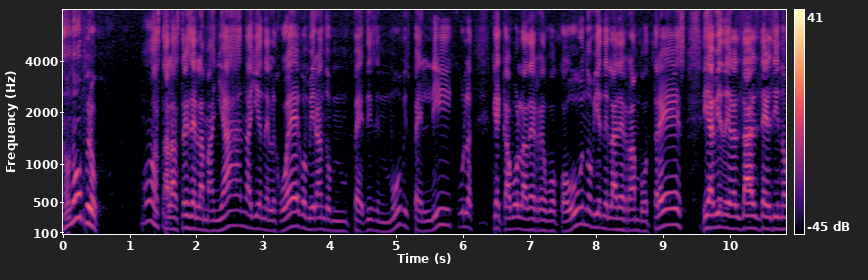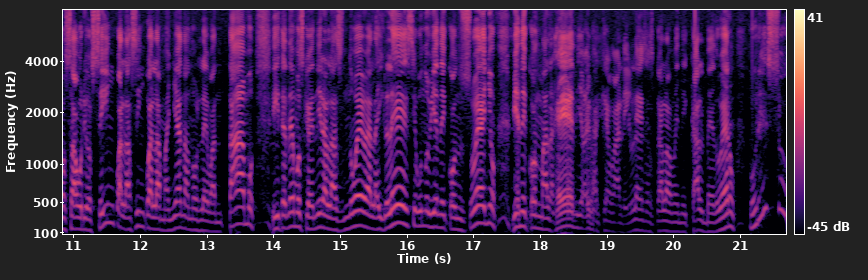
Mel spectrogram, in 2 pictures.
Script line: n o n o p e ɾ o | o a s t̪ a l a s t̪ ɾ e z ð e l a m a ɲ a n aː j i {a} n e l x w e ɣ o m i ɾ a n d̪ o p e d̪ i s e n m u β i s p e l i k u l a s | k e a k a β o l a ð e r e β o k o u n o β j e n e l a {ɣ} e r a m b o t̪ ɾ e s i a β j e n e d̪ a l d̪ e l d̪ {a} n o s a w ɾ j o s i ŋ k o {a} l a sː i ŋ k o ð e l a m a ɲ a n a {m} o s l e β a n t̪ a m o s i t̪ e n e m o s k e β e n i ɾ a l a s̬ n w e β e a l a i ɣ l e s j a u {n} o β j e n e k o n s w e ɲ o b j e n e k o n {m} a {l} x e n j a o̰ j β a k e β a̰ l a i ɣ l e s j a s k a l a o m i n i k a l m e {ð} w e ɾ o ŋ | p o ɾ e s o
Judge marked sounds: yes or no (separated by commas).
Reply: no, no, no, yes, no, yes, yes, yes, yes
